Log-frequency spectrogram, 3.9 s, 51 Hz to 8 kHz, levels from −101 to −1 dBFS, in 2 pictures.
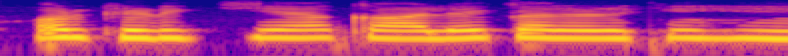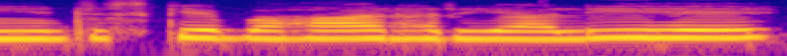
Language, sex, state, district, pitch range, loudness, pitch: Hindi, female, Madhya Pradesh, Bhopal, 250-270 Hz, -16 LUFS, 255 Hz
